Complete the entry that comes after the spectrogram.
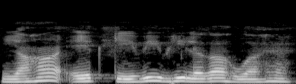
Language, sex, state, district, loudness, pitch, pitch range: Hindi, male, Jharkhand, Ranchi, -14 LUFS, 140 Hz, 125-150 Hz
